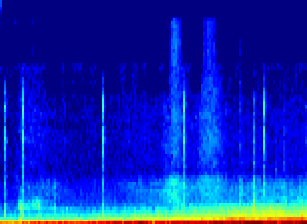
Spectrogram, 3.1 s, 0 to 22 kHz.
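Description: A 604hp Mercedes-AMG E53 wagon's inline-six pulls hard under acceleration, its engine note rising steadily in pitch and growing louder over about three seconds with no voices.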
